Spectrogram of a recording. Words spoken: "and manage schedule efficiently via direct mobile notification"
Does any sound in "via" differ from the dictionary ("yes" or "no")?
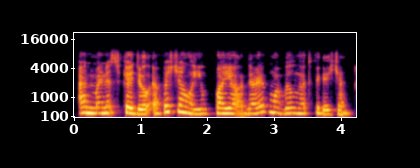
yes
